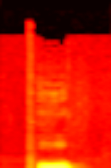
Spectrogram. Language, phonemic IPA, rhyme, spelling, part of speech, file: Swedish, /poː/, -oː, på, preposition / adjective, Sv-på.ogg
- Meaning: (preposition) 1. on, on top of; touching from above 2. on, against, touching; hanging from or being attached to (a vertical surface) 3. on (a certain day)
